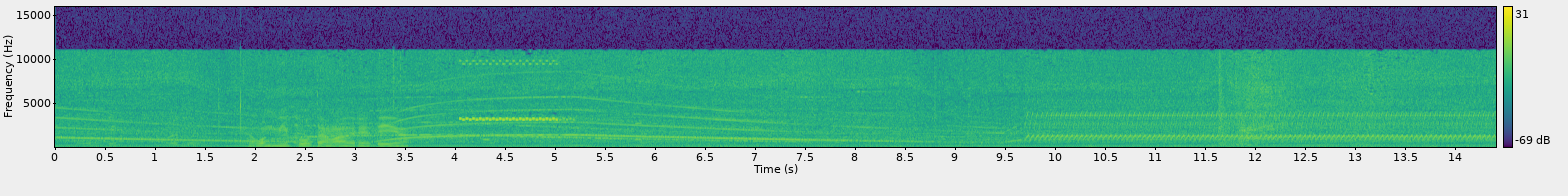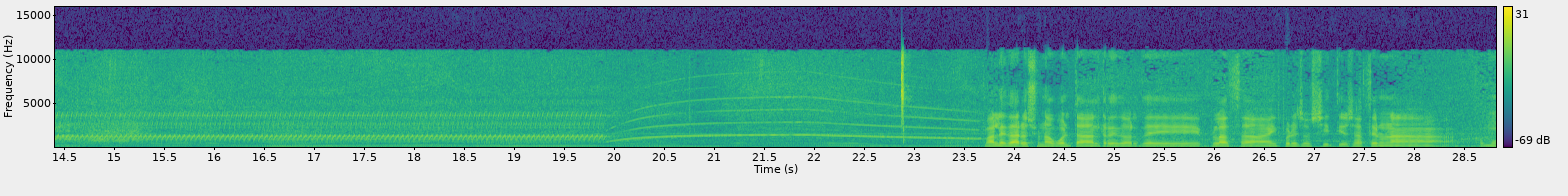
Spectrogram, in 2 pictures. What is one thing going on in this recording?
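A police siren wails and rises and falls in pitch.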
